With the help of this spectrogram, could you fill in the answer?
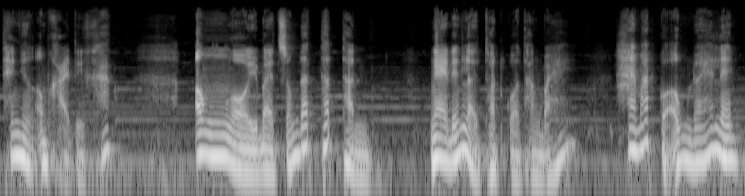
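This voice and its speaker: A man narrating a ghost story in an expressive, dramatic storytelling manner. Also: mid-range voice, moderate pace, soft background music.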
